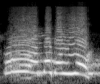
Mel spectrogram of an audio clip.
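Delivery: high, loud mocking whine, laughing; mock Buhari. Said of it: "You go say".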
